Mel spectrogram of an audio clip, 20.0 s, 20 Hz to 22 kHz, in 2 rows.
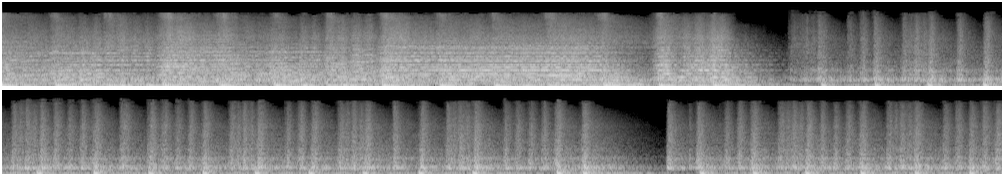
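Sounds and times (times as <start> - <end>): orchestral chord: 0.0 - 7.8
fast drum percussion pattern: 0.0 - 20.0.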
